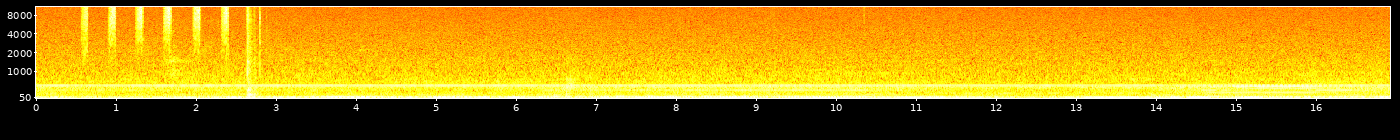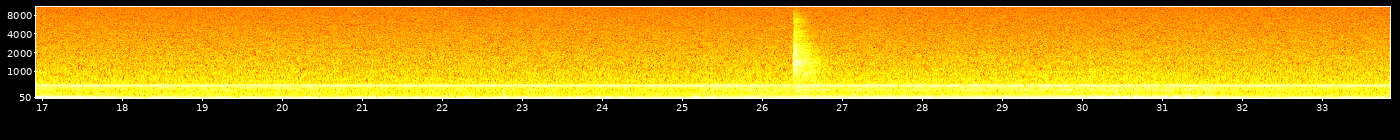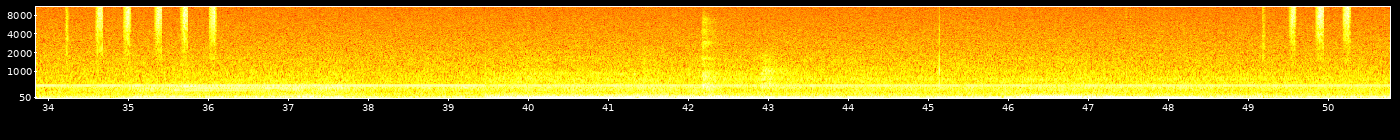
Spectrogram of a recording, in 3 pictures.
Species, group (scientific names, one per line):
Dociostaurus jagoi
Orthoptera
